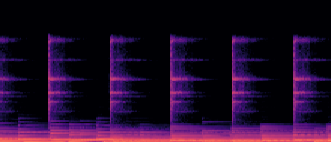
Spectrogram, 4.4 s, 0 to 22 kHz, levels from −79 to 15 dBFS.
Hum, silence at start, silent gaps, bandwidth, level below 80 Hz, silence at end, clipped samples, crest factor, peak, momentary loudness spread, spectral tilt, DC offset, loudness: none; 0 s; none; 17 kHz; -28 dBFS; 0 s; under 0.1%; 12 dB; -4 dBFS; 2 LU; -7.5 dB/octave; under 0.1%; -16 LUFS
